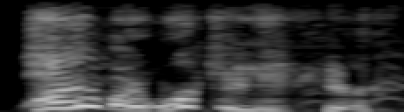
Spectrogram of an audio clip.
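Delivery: high, loud, laughing disbelief; laughing, loud exasperated cry; laughing exasperation. Retold or imitated. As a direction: crack up mid-question in loud despair.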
